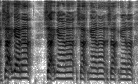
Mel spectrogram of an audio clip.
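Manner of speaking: high street-slang shout-out, repeated and easing off; street lingo. Retold or imitated. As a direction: start loud, then let the slang chant settle. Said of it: "street kind of lingo".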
